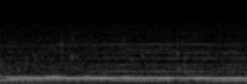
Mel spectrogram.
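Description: Slow ambient background music: soft, low held tones that shift to a new pitch just after the start and are then sustained.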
